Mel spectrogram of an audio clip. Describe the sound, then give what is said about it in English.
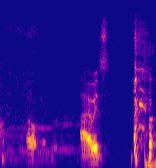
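A person coughs in a few rough, harsh bursts after inhaling from a Cape Godberry legal marijuana cartridge, the fits separated by brief pauses, with low voiced murmuring mixed in at the start. “He always hits it too hard.”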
